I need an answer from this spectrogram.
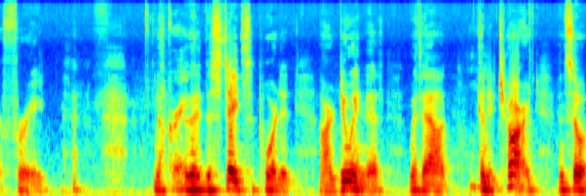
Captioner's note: laughs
